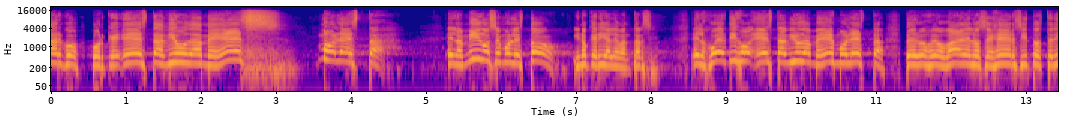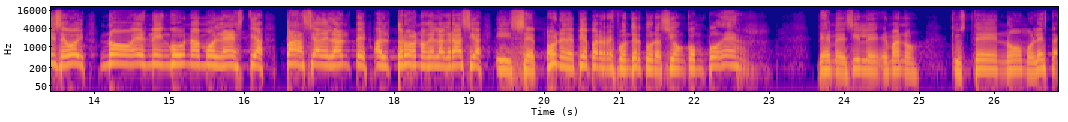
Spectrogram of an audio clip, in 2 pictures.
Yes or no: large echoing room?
yes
